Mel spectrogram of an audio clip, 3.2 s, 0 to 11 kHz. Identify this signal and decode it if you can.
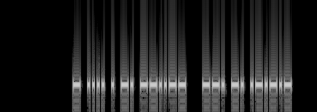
Morse code, heard as a keyed tone, about 46 wpm, 700 Hz. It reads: THEN, GN.
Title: Sentences from Top 300 Words and Abbreviations 50wpm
